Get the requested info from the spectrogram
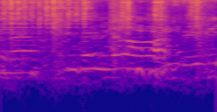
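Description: Women chanting an Adi Ponung dance song together, with rhythmic metallic jingling in time with the dance steps.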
